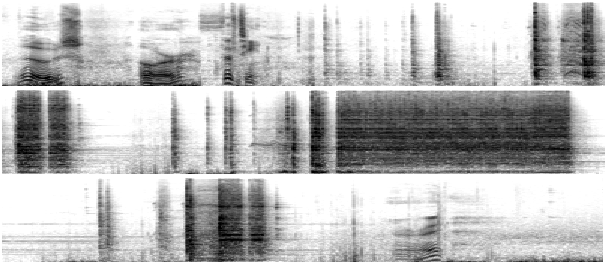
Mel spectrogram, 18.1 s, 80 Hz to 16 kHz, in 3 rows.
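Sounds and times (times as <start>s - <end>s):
metal parts clanking: 2.1s - 11.9s, 12.9s - 15.7s
power tool running: 5.3s - 6.9s, 8.5s - 11.9s, 13.9s - 14.9s.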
